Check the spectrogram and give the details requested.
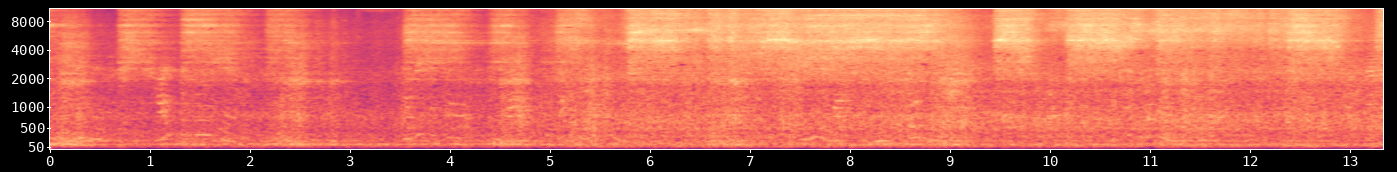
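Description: Running noise of an E531 series electric train heard from inside the passenger car: a steady, loud rumble of wheels on rail. About six seconds in, a thin high wheel squeal joins and carries on, dropping out briefly a few seconds later.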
